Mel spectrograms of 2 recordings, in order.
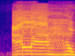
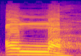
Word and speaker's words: Allah: Tapi cara bacanya salah, Allah gitu. H seharusnya kan kalau kita mengambil dari kosakata Arab, maka kita harus membacanya sesuai dengan tata kaidah bahasa Arabnya yaitu Allah gitu tebal dia ada tafkhimnya. Ah gitu.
